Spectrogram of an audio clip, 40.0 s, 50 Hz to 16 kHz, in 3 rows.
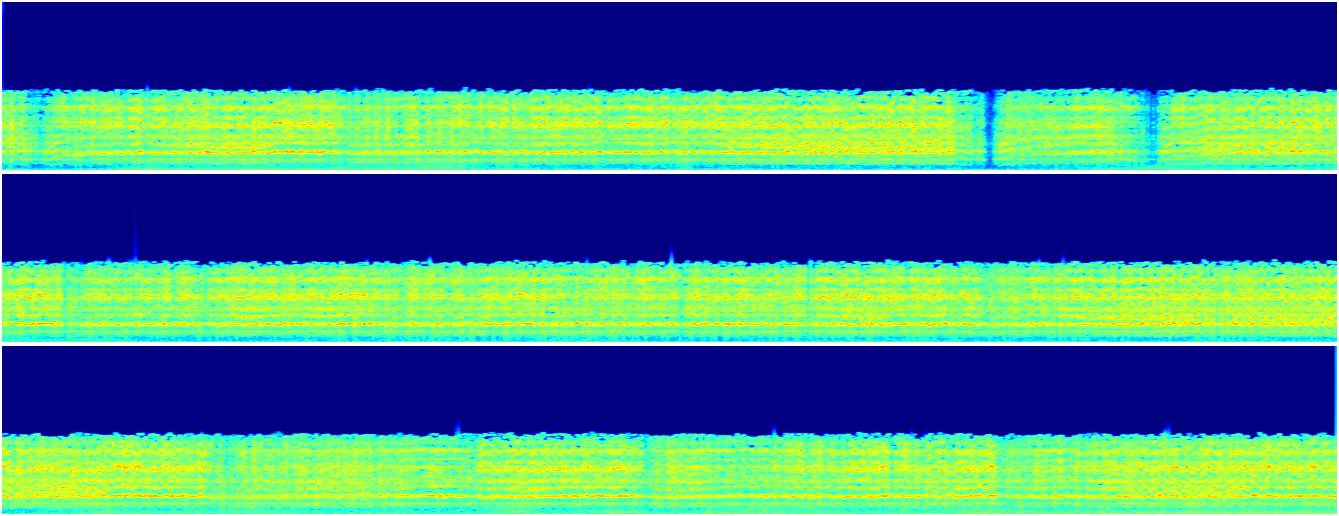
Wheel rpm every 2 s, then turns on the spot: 180, 220, 220, 230, 200, 140, 190, 230, 220, 240, 230, 220, 210, 210, 220, 220, 220, 230, 230, 220.
none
